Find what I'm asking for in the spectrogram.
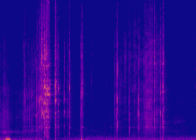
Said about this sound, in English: Yeah, it's a mason jar basically. You hear that nice wow, tight. That seal.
